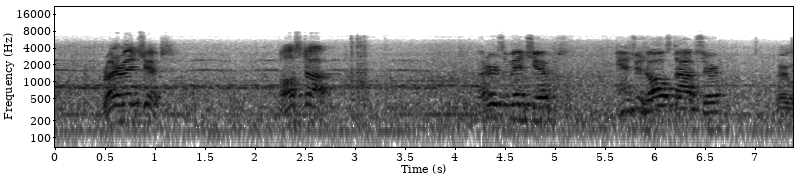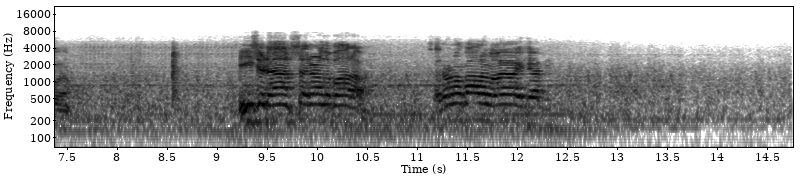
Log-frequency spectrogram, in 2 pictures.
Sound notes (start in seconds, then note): none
